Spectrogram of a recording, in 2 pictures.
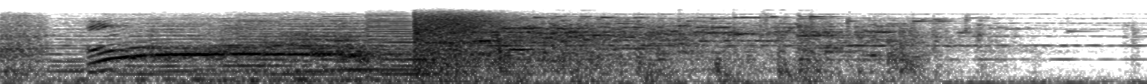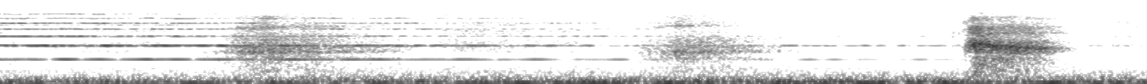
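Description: A table smashed in a Star Trek scene: a loud crash with shattering, glassy debris at the start, then scattered tinkling pieces settling and fading over several seconds, with a faint gasp.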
